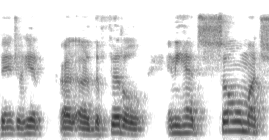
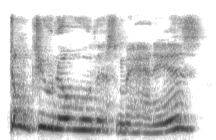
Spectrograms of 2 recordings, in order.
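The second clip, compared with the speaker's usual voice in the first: high, slow, hammed-up outrage on his behalf; a slow, high mock huff; mock indignant; 9 semitones higher, slower than usual. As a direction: play the offended big shot, slowly, half laughing. Byron indignantly vouching for narrator.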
